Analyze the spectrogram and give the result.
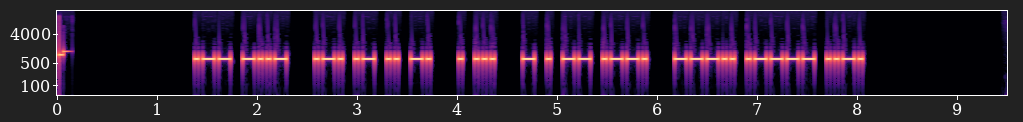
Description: Morse code, heard as a keyed tone, about 32 wpm, 700 Hz. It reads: WX RAIN ES TEMP 81F
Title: Practice QSO - Exchange 2 - Info - 30wpm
